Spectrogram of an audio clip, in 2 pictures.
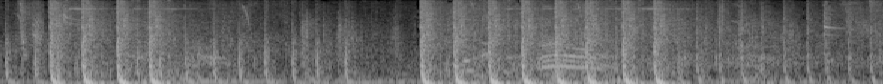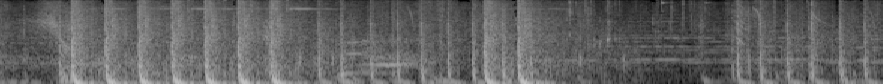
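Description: A machine gun fires loud rapid bursts.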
